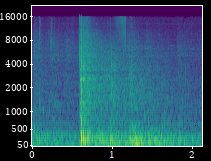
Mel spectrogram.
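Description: Tennis racquet striking the ball on an indoor court: one loud, sharp hit a little past half a second in, then a softer knock under a second later, both echoing in the hall.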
